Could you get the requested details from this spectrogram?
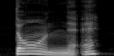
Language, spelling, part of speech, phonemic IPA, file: Navajo, dóoneʼé, noun, /tôːnɛ̀ʔɛ́/, Nv-dóoneʼé.ogg
- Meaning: 1. clan (specifically, one’s first clan, one’s mother’s clan) 2. clan (generally, any of one’s four clans, the mother’s, father’s, maternal grandfather’s, or paternal grandfather’s clans)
